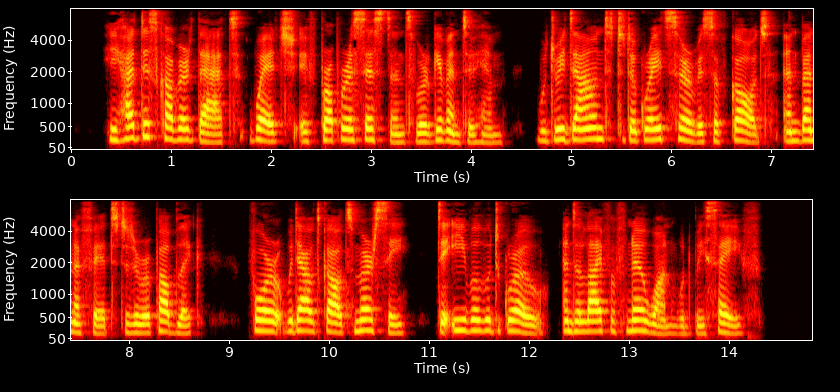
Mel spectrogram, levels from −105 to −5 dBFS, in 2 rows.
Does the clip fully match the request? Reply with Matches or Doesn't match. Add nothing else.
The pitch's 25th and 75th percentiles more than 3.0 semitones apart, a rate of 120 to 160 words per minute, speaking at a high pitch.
Doesn't match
